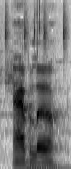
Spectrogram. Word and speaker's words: Abloh: Abloh.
